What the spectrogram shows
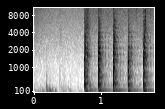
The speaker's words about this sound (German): Und plötzlich klopfte es an der Tür.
